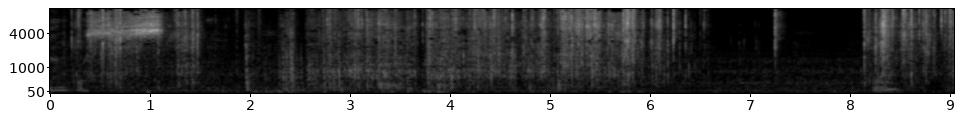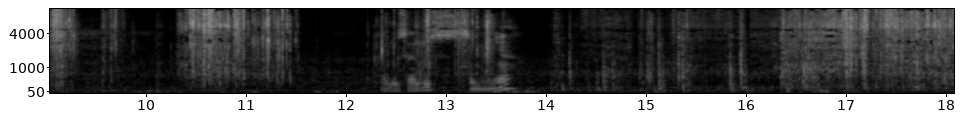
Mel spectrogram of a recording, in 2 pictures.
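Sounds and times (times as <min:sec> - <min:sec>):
plastic bags crinkling: 0:00.0 - 0:07.3, 0:08.1 - 0:11.6, 0:12.2 - 0:13.7, 0:16.3 - 0:18.0.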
